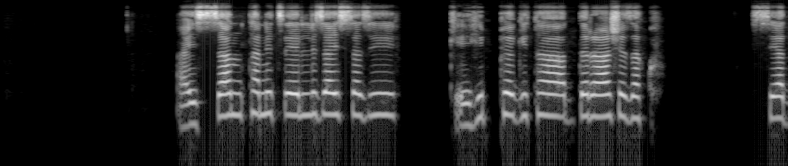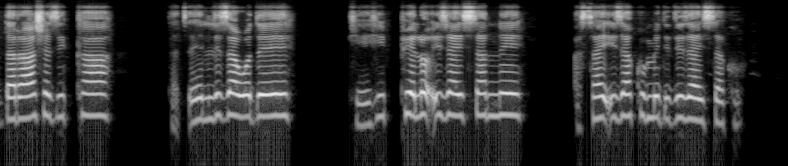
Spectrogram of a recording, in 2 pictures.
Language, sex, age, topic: Gamo, female, 25-35, government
